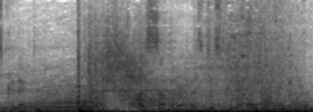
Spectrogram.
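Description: A large crystal shatters in a loud, booming explosion.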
